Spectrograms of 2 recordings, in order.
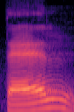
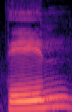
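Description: First: The vowel is lower and more open, like 'æ'. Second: The vowel is mid-high, like 'e'. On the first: "জিহ্বাটাকে আরেকটু নিচে নামান, উচ্চারিত হবে এ।" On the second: "জিহ্বাটাকে কয়েক degree নিচে নামান, উচ্চারিত হবে এ।"

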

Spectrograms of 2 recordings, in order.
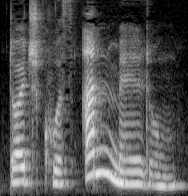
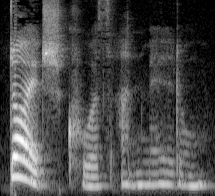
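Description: First: The main stress falls later, not on the first syllable. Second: The main stress is on the first syllable. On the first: The speaker calls it wrong. "wir sagen zum Beispiel nicht" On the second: The speaker calls it right. "Wir sagen"

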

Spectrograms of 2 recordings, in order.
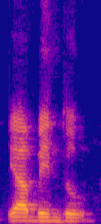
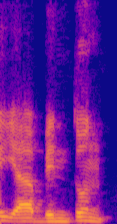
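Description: First: The word ends with a short -u sound. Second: The word ends with an -un sound. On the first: The speaker calls it right. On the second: The speaker calls it wrong.

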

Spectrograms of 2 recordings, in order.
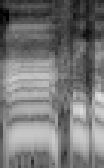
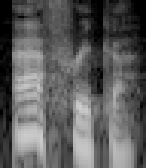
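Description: First: It is said with flat Japanese syllables. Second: It is said with a strong first syllable. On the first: The speaker calls it wrong. "日本式にアフリカじゃなくて" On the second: The speaker calls it right. "A の音が強くなって"

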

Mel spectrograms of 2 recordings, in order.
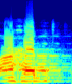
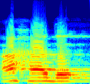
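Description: First: The final consonant is cut short without a bounce. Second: The final consonant is released with an audible bounce. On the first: The speaker calls it wrong. "അങ്ങനെ പറ്റൂല" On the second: The speaker calls it right. "അഹദ് എന്ന് തന്നെ എന്ത് ചെയ്യണം ക്ലിയർ ആയിട്ട് കേൾക്കണം"

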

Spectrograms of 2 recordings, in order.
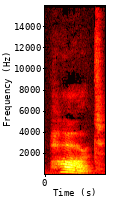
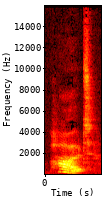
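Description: No difference in how they are said.

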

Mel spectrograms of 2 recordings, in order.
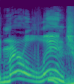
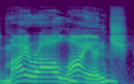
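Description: First: The first word is said like Merrill. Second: The first word is said like Myra. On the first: The speaker calls it right. "dude, it's Merrill Lynch" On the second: The speaker calls it wrong. "Myra Lynch shall be shut down"

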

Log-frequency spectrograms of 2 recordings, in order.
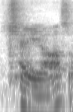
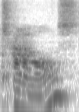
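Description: First: The word begins with a 'k' sound. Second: The word begins with a 'ch' sound. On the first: The speaker calls it right. "You have to say chaos" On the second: The speaker calls it wrong. "instead of chaos or chaos"

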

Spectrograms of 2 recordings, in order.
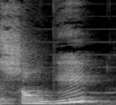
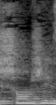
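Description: First: The middle consonant is a hard G sound. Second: The middle consonant is a soft ZH sound. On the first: The speaker calls it wrong. "Тому би читалося «шанге»" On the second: The speaker calls it right. "давайте «шанже» зробимо"

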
